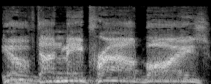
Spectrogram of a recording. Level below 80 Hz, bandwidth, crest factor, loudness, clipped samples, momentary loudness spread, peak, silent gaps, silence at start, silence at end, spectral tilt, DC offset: -36 dBFS; 17 kHz; 14 dB; -12 LUFS; under 0.1%; 3 LU; 0 dBFS; none; 0 s; 0 s; -2.5 dB/octave; under 0.1%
